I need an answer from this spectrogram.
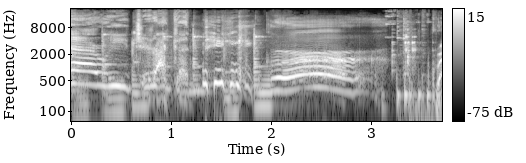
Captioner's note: giggles, growls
